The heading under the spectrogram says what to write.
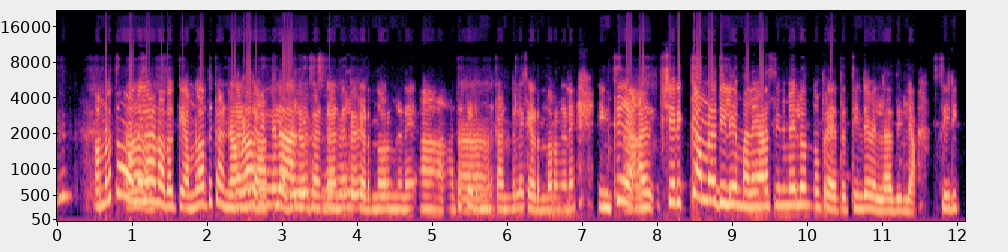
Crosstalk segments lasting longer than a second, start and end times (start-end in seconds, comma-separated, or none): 2.3-4.0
